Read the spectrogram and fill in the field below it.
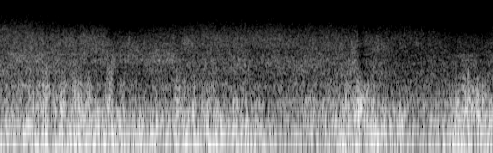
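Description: Water jets of a fountain splash and hiss, then stop.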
